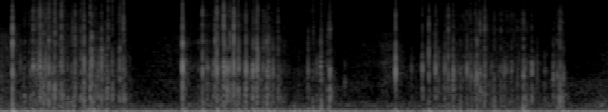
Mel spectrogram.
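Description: A black glossy croc-embossed patent faux-leather brush case is scratched with long nails and fingertips. The result is a quiet run of crisp, crinkly scratches and brief tearing-like rasps over a steady low hum.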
